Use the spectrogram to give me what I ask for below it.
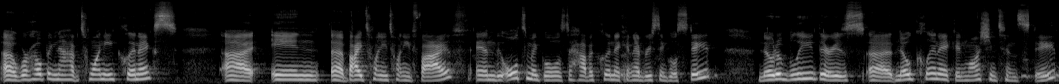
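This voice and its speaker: Her pitch is fairly high, with a dark, mellow tone. This woman speaks at a fairly quick pace with ordinary pitch variation. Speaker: conference speaker on cybersecurity. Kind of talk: conference talk. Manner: fast; casual, many fillers.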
